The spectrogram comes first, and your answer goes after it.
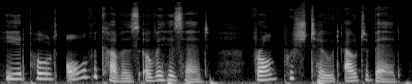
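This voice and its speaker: A woman's voice: medium pitch, big pitch swings, normal speed, a little mellow, dry recording. A woman narrating a children's storybook as a read-aloud for storytime. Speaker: storytime reader.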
